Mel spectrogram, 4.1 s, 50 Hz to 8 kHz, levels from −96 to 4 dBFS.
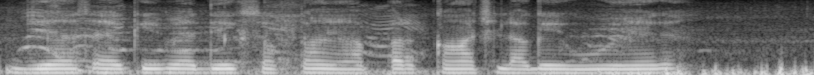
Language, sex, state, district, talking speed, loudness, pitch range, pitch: Hindi, male, Madhya Pradesh, Bhopal, 175 wpm, -16 LUFS, 145-155 Hz, 150 Hz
